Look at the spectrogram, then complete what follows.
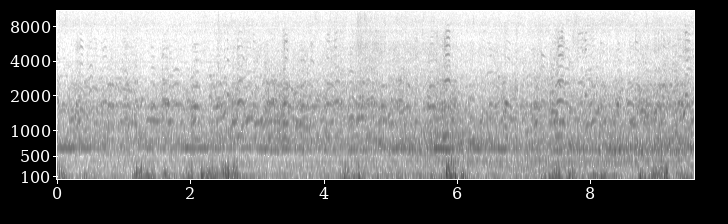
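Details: Canada geese in fall, hundreds heading from ponds to grain fields to feed just after sunrise near Dawson Creek airport; a steady babble of distant honks with a faint steady tone and low wind noise.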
